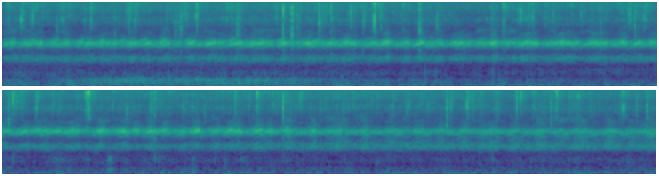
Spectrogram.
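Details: Many frogs trill together in an even, sustained chorus. Frequent crackle-like clicks sound through it, and a brief low murmur rises in the first few seconds before fading.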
